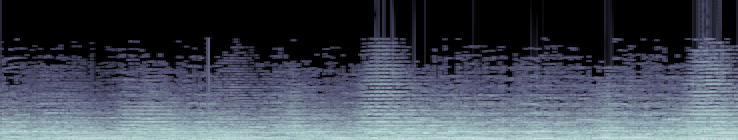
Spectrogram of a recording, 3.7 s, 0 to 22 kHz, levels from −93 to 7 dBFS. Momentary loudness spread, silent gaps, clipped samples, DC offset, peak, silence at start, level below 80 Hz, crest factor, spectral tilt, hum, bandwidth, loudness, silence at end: 3 LU; none; under 0.1%; 0.6%; 0 dBFS; 0 s; -40 dBFS; 10 dB; -4.5 dB/octave; none; 16 kHz; -11 LUFS; 0 s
